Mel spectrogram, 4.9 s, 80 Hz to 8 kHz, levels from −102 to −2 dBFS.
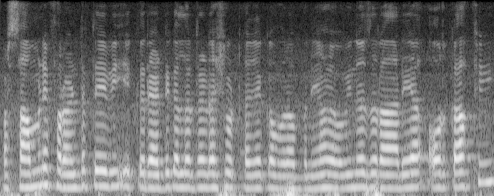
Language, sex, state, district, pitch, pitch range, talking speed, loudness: Punjabi, female, Punjab, Kapurthala, 210 Hz, 205-220 Hz, 255 wpm, -17 LUFS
